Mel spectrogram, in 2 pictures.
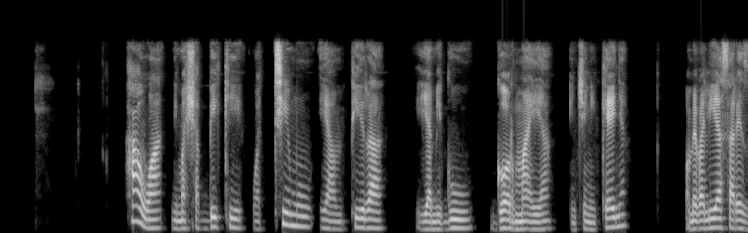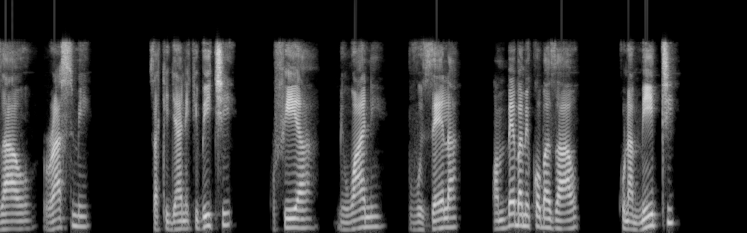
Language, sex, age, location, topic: Swahili, male, 36-49, Mombasa, government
